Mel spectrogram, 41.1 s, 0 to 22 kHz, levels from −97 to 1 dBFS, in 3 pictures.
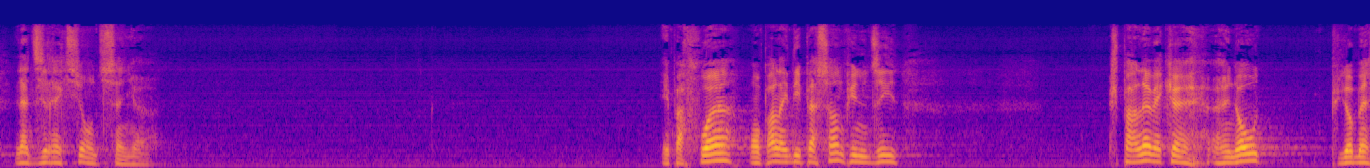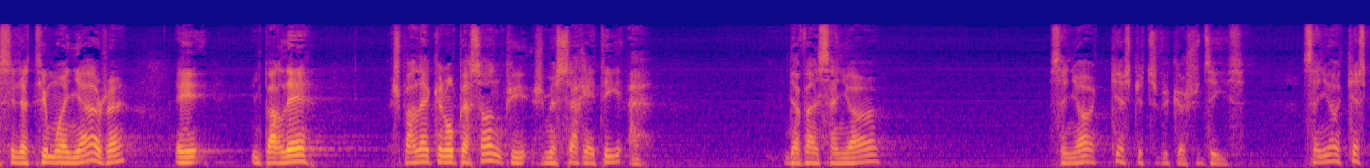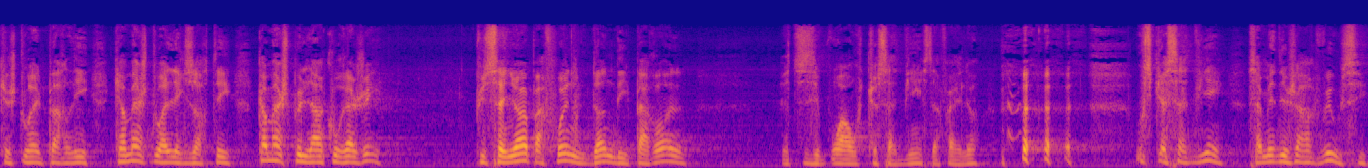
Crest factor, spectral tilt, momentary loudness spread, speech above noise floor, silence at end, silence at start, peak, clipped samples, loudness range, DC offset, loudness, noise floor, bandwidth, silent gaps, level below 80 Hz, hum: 24 dB; -4.5 dB/octave; 16 LU; 35 dB; 0 s; 0.15 s; -2 dBFS; under 0.1%; 10 LU; under 0.1%; -24 LUFS; -59 dBFS; 12.5 kHz; none; -58 dBFS; none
